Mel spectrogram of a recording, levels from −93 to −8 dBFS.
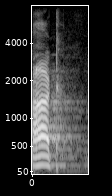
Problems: none marked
